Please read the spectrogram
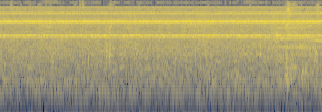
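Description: Steady high-pitched drone of insects, crickets or cicadas, calling without a break, with a faint short sound about four seconds in.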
